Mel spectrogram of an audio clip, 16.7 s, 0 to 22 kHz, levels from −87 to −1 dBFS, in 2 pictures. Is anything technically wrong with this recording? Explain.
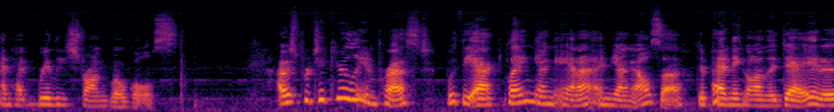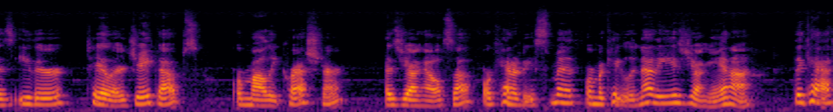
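No, nothing technically wrong turns up here; it all comes through just fine.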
